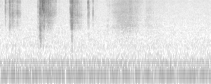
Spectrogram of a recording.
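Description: Faint small clicks of a crystal picker tip and rhinestones against a plastic tray, two sharper ticks close together early on, over a low steady hum.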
